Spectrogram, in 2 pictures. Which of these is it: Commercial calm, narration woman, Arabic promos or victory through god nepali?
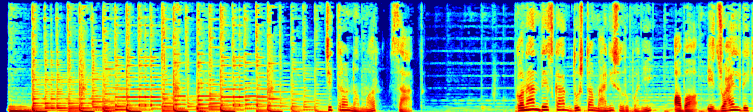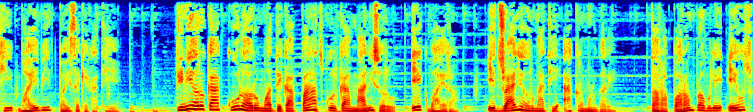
victory through god nepali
